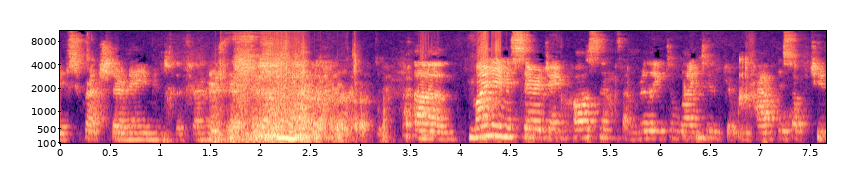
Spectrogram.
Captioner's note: laughter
